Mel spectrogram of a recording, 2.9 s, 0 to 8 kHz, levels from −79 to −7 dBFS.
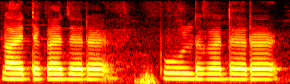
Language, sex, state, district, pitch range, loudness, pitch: Hindi, female, Arunachal Pradesh, Lower Dibang Valley, 185-195 Hz, -15 LUFS, 190 Hz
